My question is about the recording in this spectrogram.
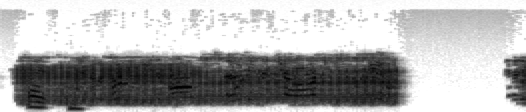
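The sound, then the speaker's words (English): A loud, steady rattling drill, drilling holes for an explosive charge, runs for about four seconds, cuts off abruptly, then starts up again after a second of silence. The buzzing, mechanical noise sounds alone, with no talking. “Get on with your drilling.”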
